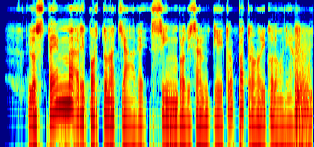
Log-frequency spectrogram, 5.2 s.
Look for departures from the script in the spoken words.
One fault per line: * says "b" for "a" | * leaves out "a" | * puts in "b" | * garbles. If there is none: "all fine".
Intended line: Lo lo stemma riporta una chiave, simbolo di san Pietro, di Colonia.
* leaves out "lo"
* puts in "patrono"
